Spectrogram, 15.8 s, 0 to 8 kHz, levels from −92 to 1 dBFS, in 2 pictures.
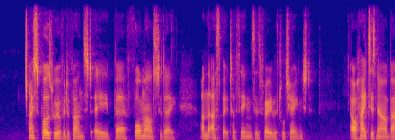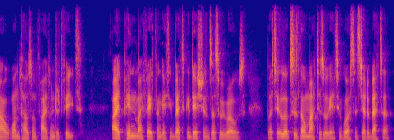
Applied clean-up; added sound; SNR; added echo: none; none; none; none.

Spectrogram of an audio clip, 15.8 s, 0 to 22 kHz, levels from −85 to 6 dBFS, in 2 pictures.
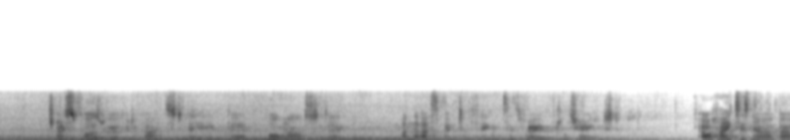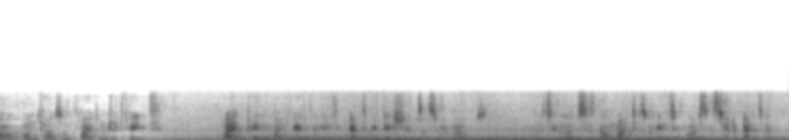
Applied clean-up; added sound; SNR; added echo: none; Vehicle; 1 dB; reverberation time 2.4 s.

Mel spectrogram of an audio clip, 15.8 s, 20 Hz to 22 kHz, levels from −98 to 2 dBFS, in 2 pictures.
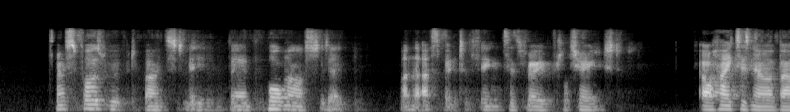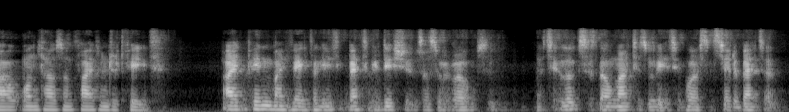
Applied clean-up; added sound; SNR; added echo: neural mask model DeepFilterNet 3.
